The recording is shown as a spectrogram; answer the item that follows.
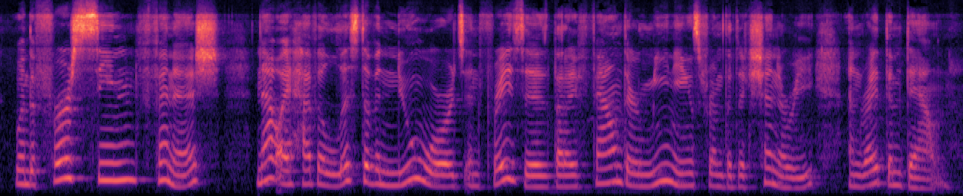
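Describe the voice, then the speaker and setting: A woman with a Persian accent talks at a fairly slow pace. Her fairly high voice has lively intonation. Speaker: language learning vlogger. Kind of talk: tutorial.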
